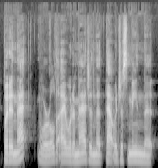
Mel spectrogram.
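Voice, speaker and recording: A man's voice: mid-range voice, flat delivery, a little fast, darkish tone, no echo. A man co-hosting a podcast in casual chat, picking apart points and laughing between them. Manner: chatty, laughs between points while arguing. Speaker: podcast co-host.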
